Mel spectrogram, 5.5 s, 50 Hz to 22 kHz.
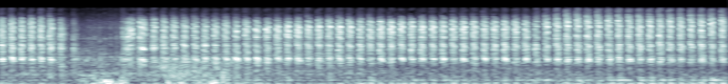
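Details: Yamaha YZF600R that won't start. A fast, even clatter at about three beats a second with no catch or rise in speed; the engine turns over but never fires.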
